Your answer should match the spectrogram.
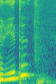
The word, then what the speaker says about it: Ride: Gabon, de Valérie Ride, on dit Ride, voilà, j'ai bien prononcé, professeur agrégé à l'école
